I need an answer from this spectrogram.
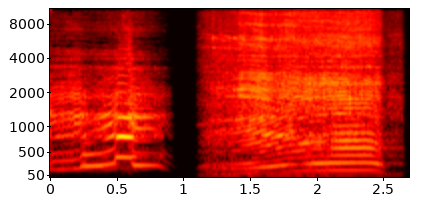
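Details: Zebu mooing: one long, deep, resonant bellow of about a second and a half that rises slightly in pitch before cutting off.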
